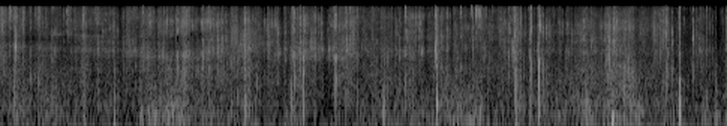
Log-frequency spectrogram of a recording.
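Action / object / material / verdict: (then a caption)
scrape / plastic curling ribbon / plastic / none. A small tangle of pink plastic curling ribbon held in both hands, with the strands rubbed and crinkled by fingertips and nails. Quiet, bright crinkling and scratchy rustling run throughout, broken by many sharp little clicks and snaps.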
